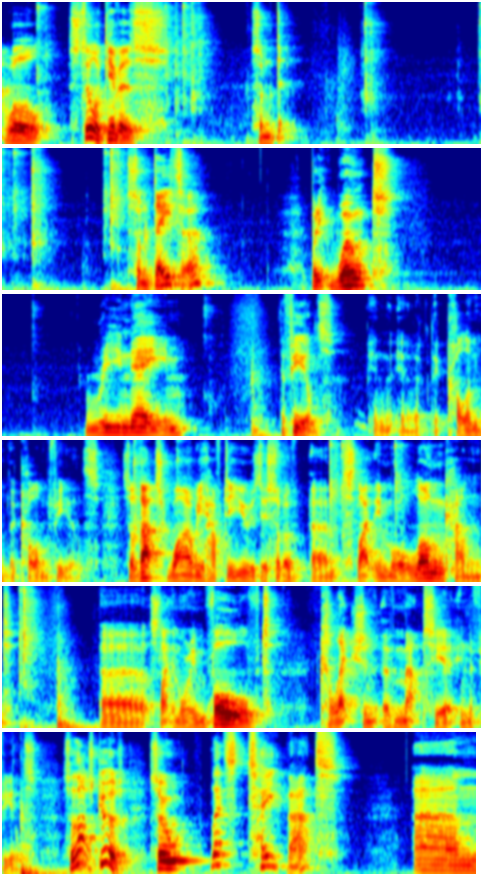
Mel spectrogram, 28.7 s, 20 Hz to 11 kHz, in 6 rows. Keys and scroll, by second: 0.7 Escape, 1.8 Return, 1.8 shift+w, 3.5 Escape, 4.3-6.2 typing, 15.6 typing, 17.2-18.2 typing, 19.2 typing.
